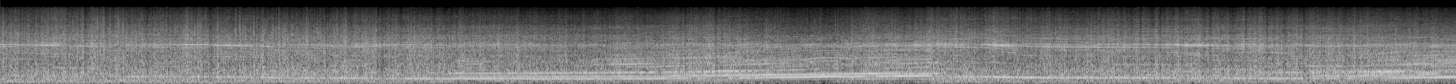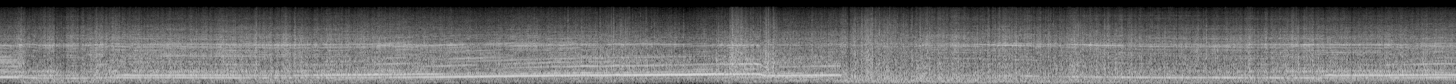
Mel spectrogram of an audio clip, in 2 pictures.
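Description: Suzuki sportbike's engine at racing speed, recorded by a camera on the bike: the revs climb and fall through the gears, dropping suddenly at several gear changes, over steady wind rush and a constant high whine.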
